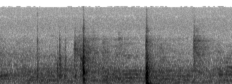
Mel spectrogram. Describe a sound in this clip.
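A button on a coffee machine clicks.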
